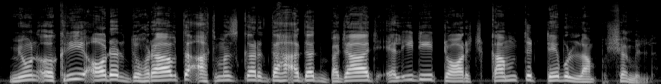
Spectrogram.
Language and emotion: Kashmiri, neutral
